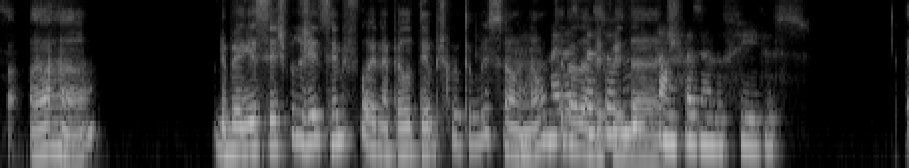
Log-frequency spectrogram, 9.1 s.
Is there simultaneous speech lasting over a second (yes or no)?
yes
